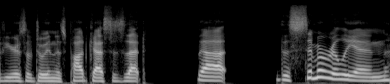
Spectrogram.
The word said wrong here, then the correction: Silmarillion: am I saying that right? Oh my God. – Silmarillion.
